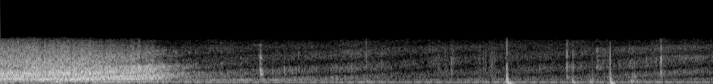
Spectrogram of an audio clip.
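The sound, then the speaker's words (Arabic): Iftar cannon fired to mark the breaking of the Ramadan fast: a loud, broad boom that fades over about two seconds into a low rumble with a few faint pops. “أيها السادة، إلى مدفع الإفطار.”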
